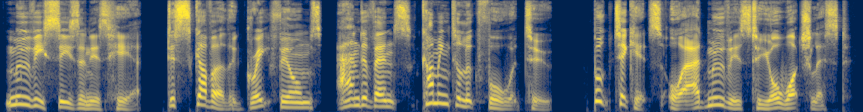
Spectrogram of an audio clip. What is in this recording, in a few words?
eng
